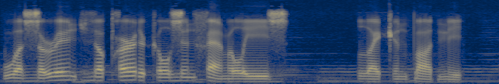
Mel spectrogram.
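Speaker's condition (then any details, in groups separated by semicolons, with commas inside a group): ALS, speech-generating device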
